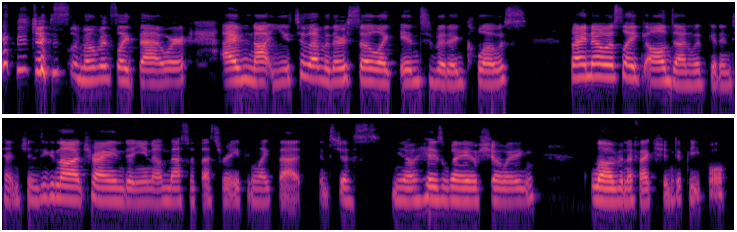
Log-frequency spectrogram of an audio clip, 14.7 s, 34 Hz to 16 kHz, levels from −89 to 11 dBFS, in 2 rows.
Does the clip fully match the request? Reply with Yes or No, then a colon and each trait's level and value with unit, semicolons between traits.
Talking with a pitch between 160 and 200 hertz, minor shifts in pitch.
No: high, 190 Hz; average, 3.6 semitones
